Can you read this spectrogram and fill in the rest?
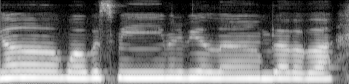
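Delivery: wallow in it, imitating your own pity party; mock self-pity. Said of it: "I'm like".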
